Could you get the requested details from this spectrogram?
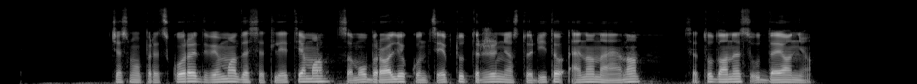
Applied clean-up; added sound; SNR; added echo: neural mask model DeepFilterNet 3.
